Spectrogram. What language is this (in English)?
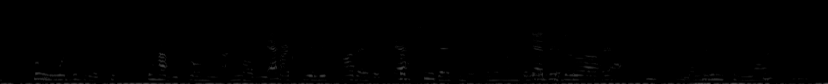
Danish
